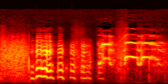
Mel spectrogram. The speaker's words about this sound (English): And these are some more egg-laying hens, and this is Raphael. He's the lucky dude.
